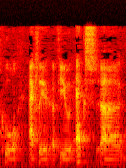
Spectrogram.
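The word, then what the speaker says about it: Cuil: engine called cool um spelled CU i l but pronounced cool actually a few ex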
